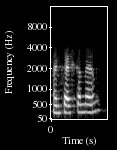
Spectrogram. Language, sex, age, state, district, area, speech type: Punjabi, female, 18-30, Punjab, Amritsar, rural, conversation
